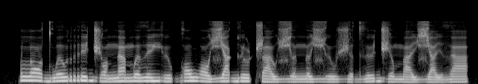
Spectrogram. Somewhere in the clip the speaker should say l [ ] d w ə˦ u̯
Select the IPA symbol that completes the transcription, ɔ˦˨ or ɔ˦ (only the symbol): ɔ˦˨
